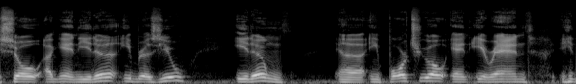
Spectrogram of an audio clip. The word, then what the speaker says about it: Irão: We say Irão. So Brazil, Iran, and in Portugal, Irão.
